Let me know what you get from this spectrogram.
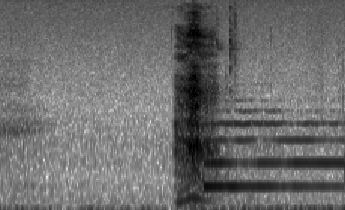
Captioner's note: gasps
